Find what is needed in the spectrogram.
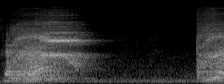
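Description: Electric pressure washer's motor and pump starting with a steady high whine, running for about a second and then stopping. It starts again right at the end.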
